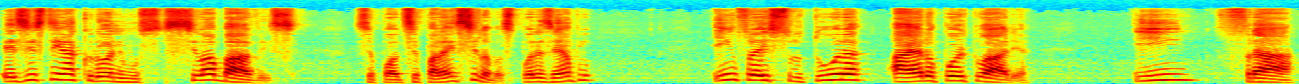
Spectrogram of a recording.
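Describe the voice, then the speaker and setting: A man with a fairly high voice teaches Portuguese grammar in a Brazilian accent, in the manner of an exam-prep video lecture. He works through examples step by step, stretches out the words he is showing, and keeps asking the class if they follow. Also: very animated, normal speed, darkish tone. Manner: explains step by step, checking in with frequent "tá?" and "certo?"; slangy and informal at times.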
